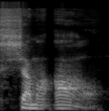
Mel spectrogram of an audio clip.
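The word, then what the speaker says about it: שמאל: So Sha is separate, Ma'al. Okay, so Sha Ma'al, Shama'al.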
